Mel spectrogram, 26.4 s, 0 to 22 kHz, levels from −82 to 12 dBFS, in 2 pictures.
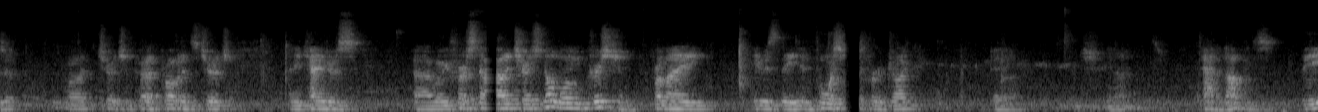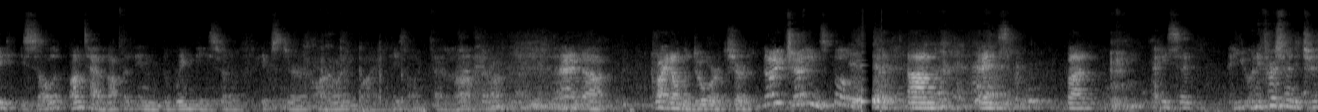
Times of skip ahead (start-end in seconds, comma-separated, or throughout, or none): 21.98-22.01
